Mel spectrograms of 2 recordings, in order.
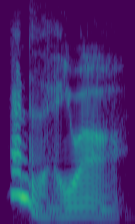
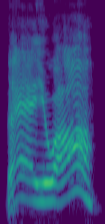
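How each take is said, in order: First: Said in the usual way. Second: High, loud told-you-so call. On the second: A narrator's reading. Both campers yelling at each other over the fallen tent, triumphant. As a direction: shout it in triumph. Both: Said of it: "you both call out".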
